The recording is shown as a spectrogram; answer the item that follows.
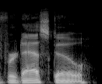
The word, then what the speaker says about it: Verdasco: Well, it's like, so this player, his last name was Verdasco, rhymes with Tabasco, you get the hot sauce, right? – Sure.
